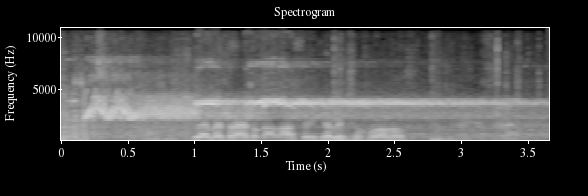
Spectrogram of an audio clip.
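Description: Men shout across an echoing hall.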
